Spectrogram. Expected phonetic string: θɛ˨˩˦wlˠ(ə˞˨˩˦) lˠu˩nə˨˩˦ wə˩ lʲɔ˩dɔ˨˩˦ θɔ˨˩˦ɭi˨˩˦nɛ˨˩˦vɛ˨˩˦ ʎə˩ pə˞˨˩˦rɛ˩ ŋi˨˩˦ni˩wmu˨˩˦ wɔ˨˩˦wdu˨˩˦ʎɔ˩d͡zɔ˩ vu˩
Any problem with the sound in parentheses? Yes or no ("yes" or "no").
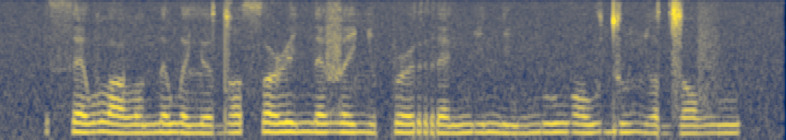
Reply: yes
